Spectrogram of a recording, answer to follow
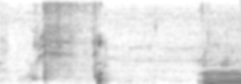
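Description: A woman's breathy exhale and a short strained vocal sound of disgust about a second in.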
